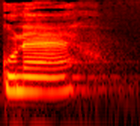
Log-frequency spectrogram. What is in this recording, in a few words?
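"kuneejuh", rabbit, Teotitlán del Valle Zapotec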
